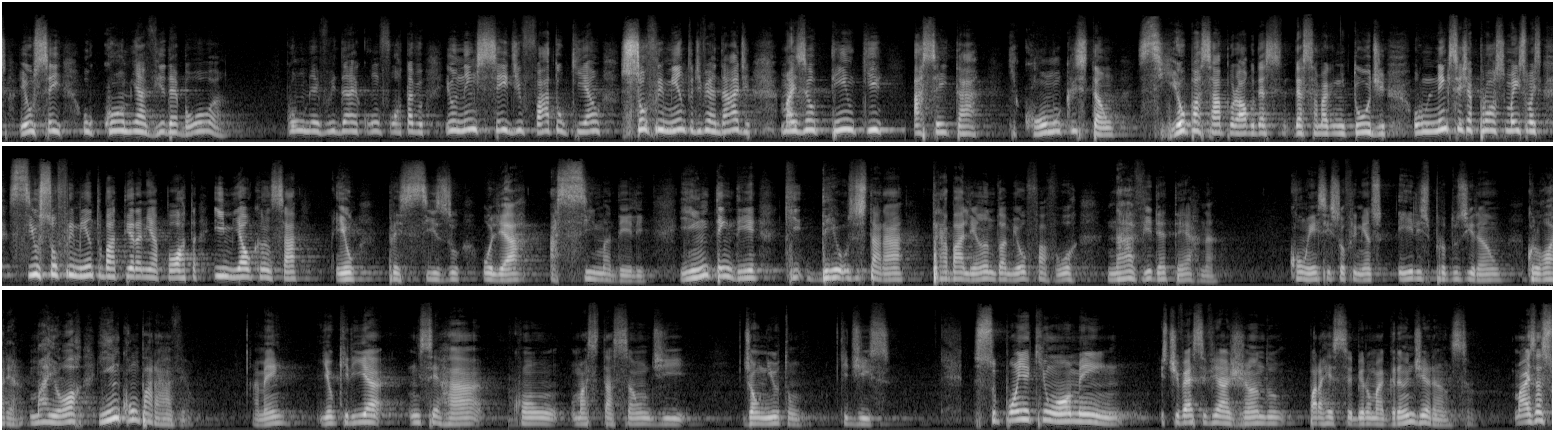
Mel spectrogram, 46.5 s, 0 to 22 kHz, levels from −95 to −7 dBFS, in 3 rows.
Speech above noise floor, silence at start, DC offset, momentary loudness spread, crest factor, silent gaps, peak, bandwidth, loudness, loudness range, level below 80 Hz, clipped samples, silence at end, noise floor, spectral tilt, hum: 35 dB; 0 s; under 0.1%; 13 LU; 24 dB; none; -10 dBFS; 15.5 kHz; -34 LUFS; 8 LU; -76 dBFS; under 0.1%; 0 s; -69 dBFS; -4 dB/octave; none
